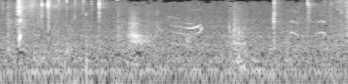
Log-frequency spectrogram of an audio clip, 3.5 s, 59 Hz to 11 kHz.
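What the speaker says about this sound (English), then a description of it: "There's a cat sleeping outside there." A cat in The Sims 3 meows a few short times, brief mid-pitched calls scattered over a quiet game ambience with no talking.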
